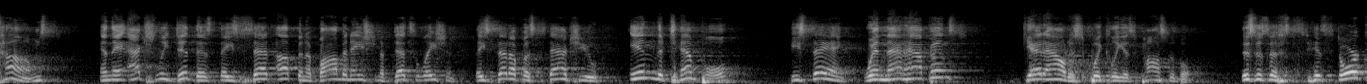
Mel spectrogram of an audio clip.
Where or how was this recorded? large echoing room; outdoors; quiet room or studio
large echoing room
